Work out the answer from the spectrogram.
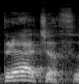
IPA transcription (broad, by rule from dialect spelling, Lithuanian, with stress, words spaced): ˈtʲrʲæt͡ʃʲɛs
